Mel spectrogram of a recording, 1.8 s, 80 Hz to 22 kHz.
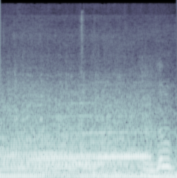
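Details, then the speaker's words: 1960 Austin-Healey Bugeye Sprite pulling in first gear at low speed: a steady low growl with a faint whine, louder than typical for British cars, from wear in the first-gear cluster gear. "This one has a little bit of wear in the first gear. You can hear You might be able to hear"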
